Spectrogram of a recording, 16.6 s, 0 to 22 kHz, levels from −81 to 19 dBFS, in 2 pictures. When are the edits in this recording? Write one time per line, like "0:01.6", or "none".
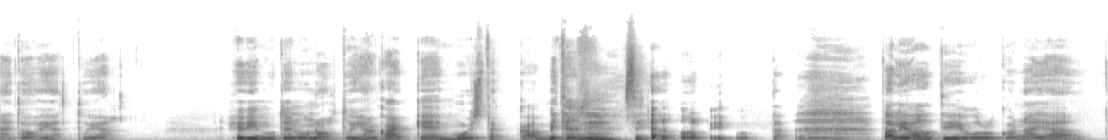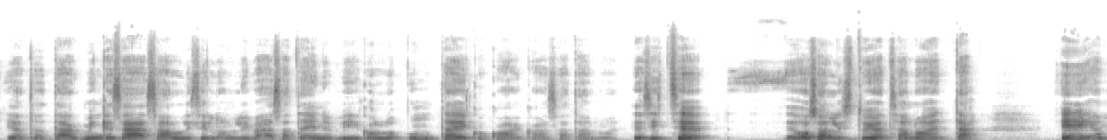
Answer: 0:12.9

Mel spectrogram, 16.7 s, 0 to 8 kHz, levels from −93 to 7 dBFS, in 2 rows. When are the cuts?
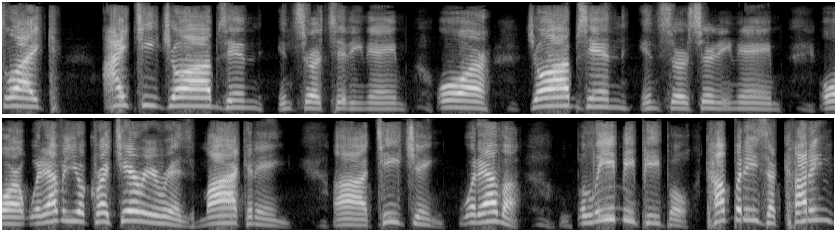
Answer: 0:14.0
0:15.3

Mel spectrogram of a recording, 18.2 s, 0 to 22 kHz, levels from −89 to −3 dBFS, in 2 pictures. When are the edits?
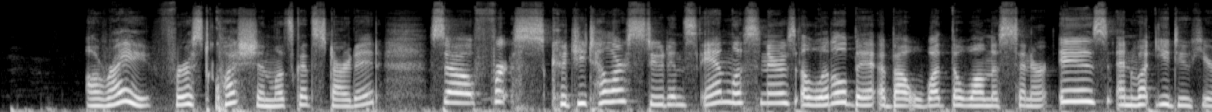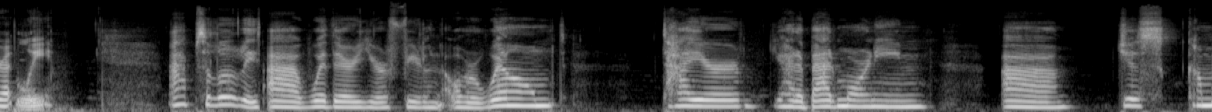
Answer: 0:11.0

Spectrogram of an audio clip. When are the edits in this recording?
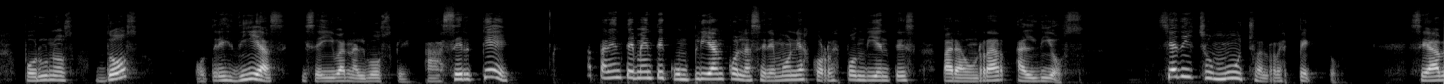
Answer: none

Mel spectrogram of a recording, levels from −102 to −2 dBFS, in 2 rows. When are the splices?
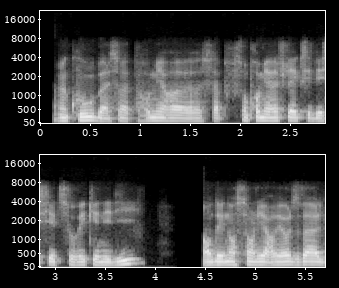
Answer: none

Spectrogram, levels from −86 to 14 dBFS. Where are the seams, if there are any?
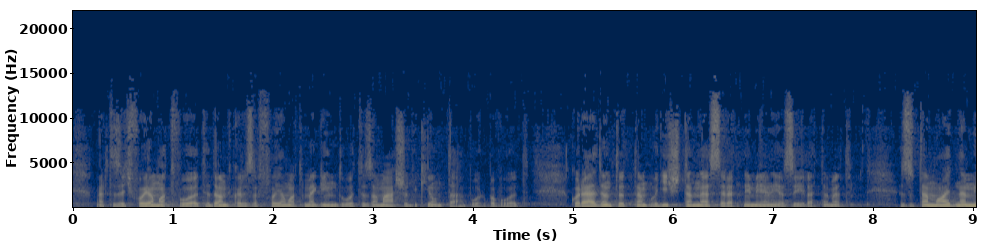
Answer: none

